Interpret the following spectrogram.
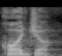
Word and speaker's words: Kojo: My name is pronounced Kojo, not Koyo.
